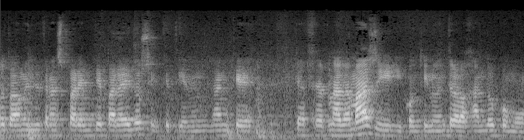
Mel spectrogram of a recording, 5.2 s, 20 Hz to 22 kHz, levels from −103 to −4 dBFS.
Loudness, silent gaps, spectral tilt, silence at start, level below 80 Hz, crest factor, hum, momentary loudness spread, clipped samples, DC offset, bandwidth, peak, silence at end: -28 LUFS; none; -4.5 dB/octave; 0 s; -54 dBFS; 22 dB; none; 14 LU; under 0.1%; under 0.1%; 16 kHz; -6 dBFS; 0 s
